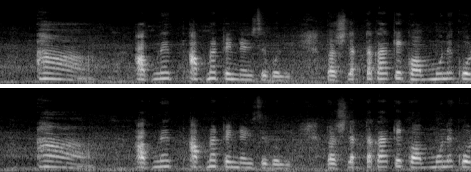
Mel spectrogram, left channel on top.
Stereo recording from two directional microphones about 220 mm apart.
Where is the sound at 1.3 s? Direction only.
20° left (ahead or behind).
